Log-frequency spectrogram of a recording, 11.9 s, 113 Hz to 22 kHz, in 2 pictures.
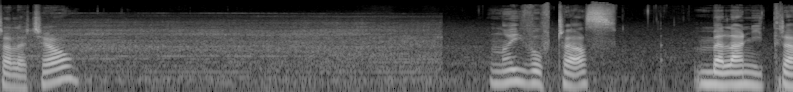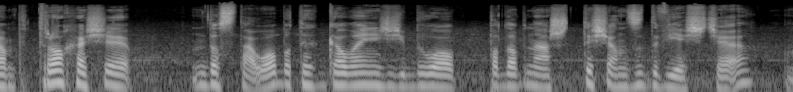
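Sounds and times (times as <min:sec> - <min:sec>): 
speech: 0:00.0 - 0:00.8, 0:03.7 - 0:11.8
helicopter engine and rotor roar: 0:00.0 - 0:03.4.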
